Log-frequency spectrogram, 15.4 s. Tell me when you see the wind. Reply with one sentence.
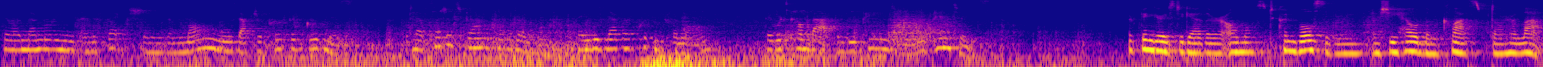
You can hear the wind from 0.0 to 15.4 s.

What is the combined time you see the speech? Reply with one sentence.
The speech can be heard for 14 seconds in total.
